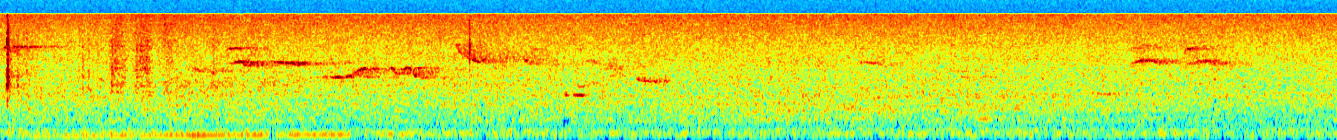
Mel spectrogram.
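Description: Faint background noise with a few short, high bird chirps scattered through it. A low hum sounds for the first two seconds, with a few faint ticks about half a second in.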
